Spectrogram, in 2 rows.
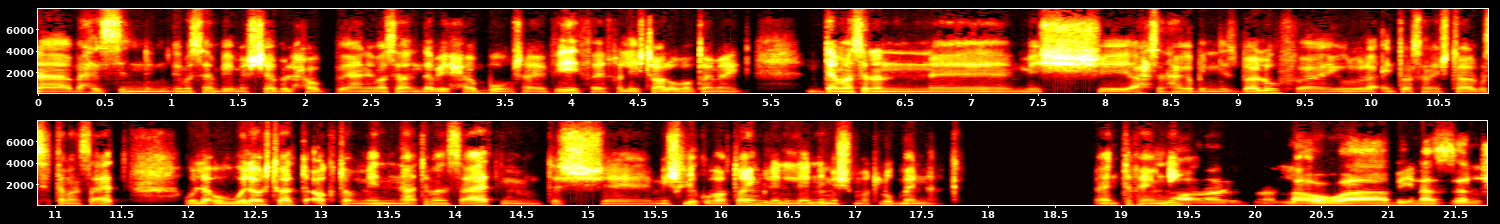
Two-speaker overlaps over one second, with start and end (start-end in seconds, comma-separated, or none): none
